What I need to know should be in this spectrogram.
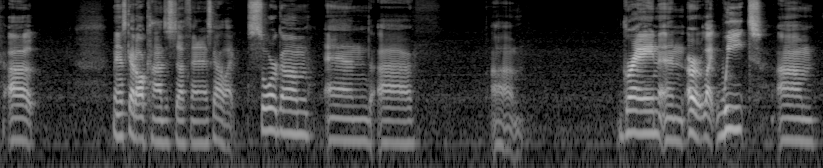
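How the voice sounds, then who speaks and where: A young man, a farmer chatting casually as a guest, relaxed and full of fillers. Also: medium pitch, very slow, long pauses. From Louisiana, US. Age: young adult. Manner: laid-back, says "man" often, many fillers. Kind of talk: casual conversation.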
